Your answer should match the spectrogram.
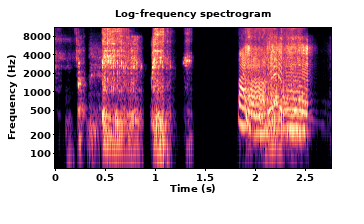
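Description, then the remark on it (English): Loud fart noises: a quick run of three sputtering blasts, a brief silence, then one long, buzzing, drawn-out rip that trails off. No one talks. “You're supposed to fart.”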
